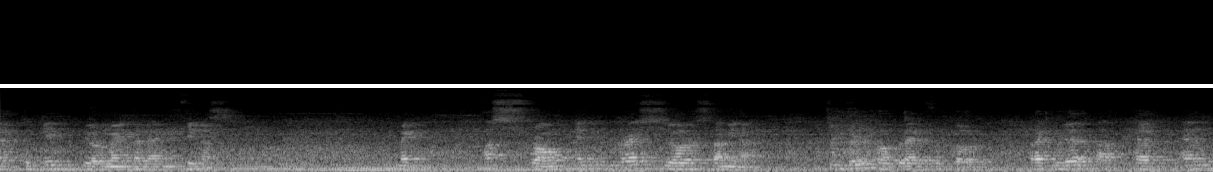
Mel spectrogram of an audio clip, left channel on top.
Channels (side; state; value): left; silent; digital silence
